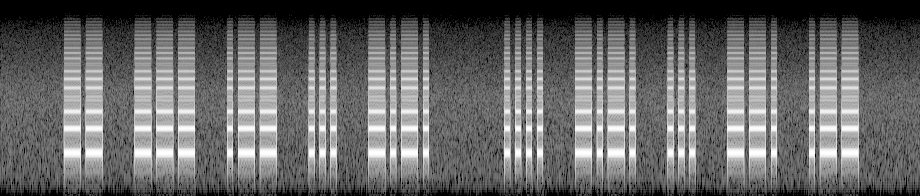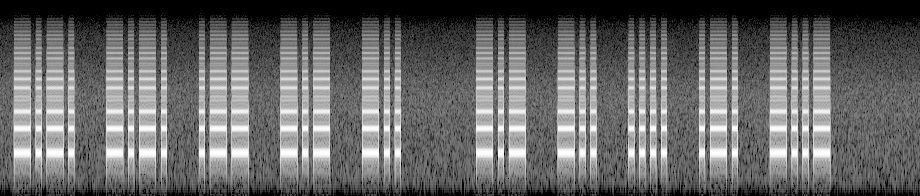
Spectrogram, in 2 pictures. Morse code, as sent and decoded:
-- --- .-- ... -.-. / .... -.-. ... --. .-- / -.-. -.-. .-- -.- -.. / -.- -.. .... .-. -..-
MOWSC HCSGW CCWKD KDHRX

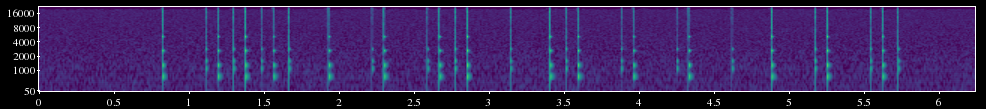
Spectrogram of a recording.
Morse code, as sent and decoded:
-... --.- .--- --.
BQJG

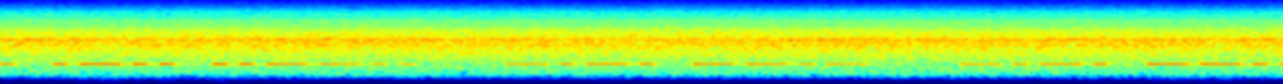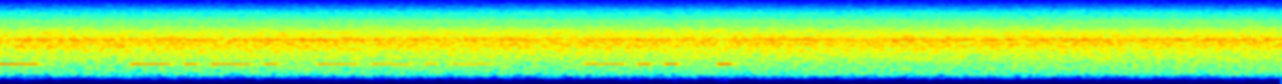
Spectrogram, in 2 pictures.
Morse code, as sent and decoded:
… / -.-. --.- / -.-. --.- / -.-. --.- / -.. .
… CQ CQ CQ DE

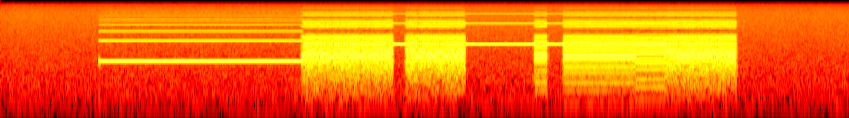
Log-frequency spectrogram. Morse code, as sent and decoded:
none

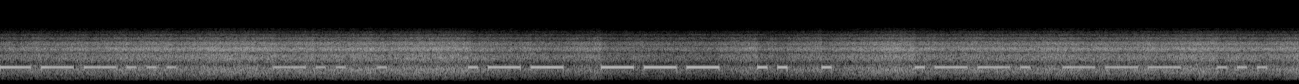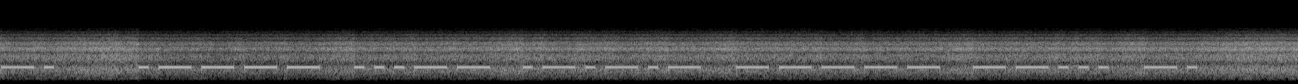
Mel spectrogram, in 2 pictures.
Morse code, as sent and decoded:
… / -.. . / .-- --- .. . / .--. --- ... -. / .---- ...-- .-.-.- ----- --... -.
… DE WOIE POSN 13.07N

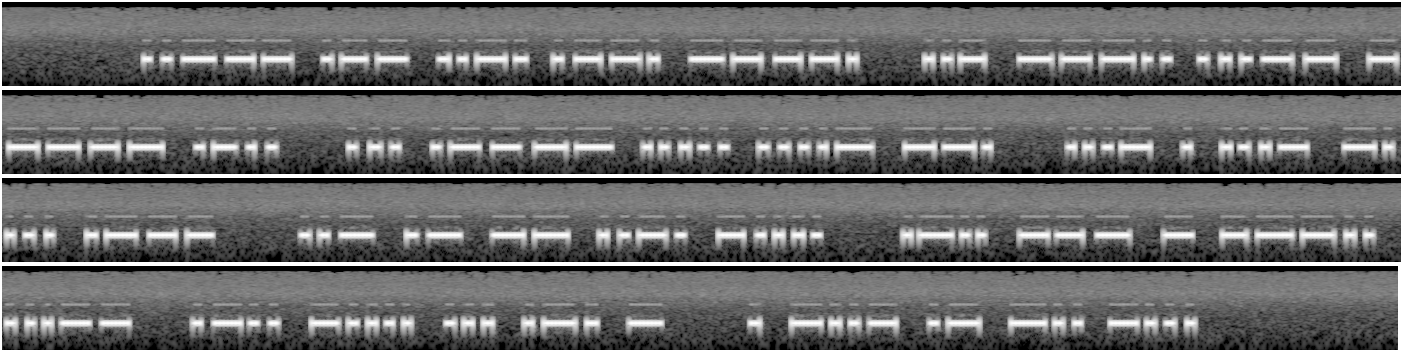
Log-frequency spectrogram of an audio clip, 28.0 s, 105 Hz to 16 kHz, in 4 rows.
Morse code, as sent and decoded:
..--- .-- ..-. .--. ----. / ..- ---.. ...-- ----- .-.. / ... .---- ..... ....- --. / ...- . ...- -.... .--- / ..- .- -- ..-. -.... / .-.. --- - ---.. ...-- / .-.. -.... ... .-. - / . -..- .- -.. -...
2WFP9 U830L S154G VEV6J UAMF6 LOT83 L6SRT EXADB

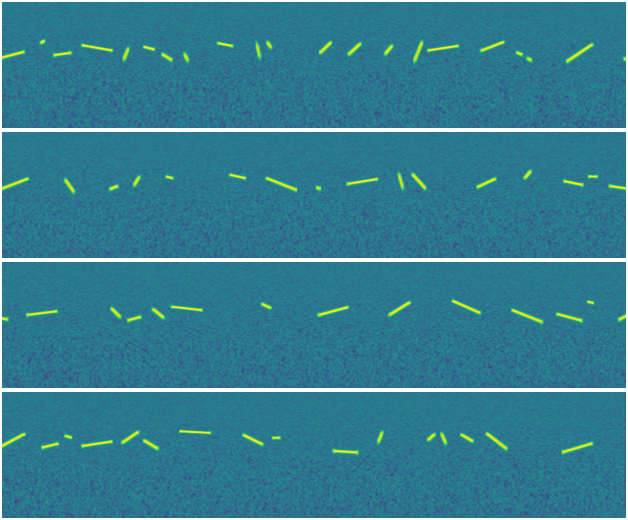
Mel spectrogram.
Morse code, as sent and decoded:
none

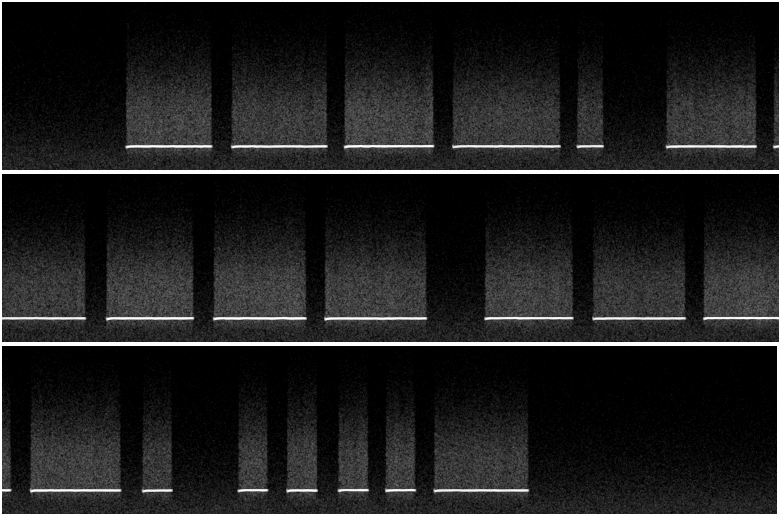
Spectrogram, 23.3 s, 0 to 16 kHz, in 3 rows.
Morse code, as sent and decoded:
----. ----- ----. ....-
9094

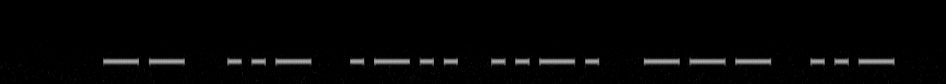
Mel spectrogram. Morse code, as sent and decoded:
-- ..- .-.. ..-. --- ..-
MULFOU

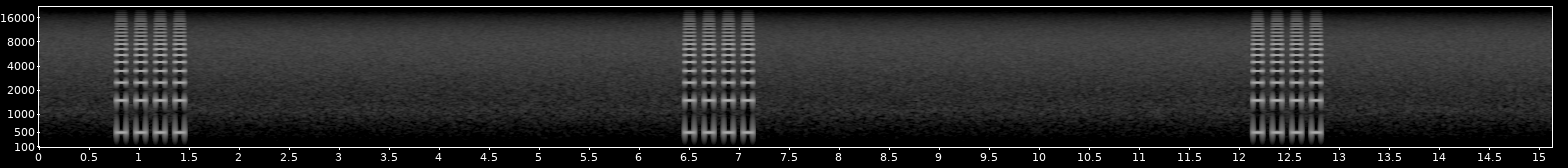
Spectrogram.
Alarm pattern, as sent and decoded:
4 beeps and a pause
temporal four

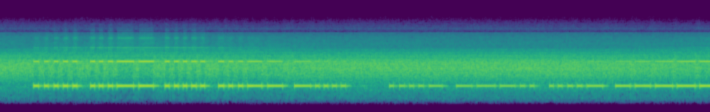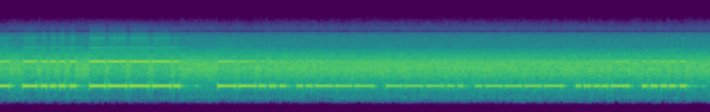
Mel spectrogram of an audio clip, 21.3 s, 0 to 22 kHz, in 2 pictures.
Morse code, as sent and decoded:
..... ...-- ..... ...-- -.... / ....- ---.. ....- ----- -.... ----. / --... ..--- ---.. .---- ....- .....
53536 484069 728145

